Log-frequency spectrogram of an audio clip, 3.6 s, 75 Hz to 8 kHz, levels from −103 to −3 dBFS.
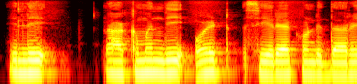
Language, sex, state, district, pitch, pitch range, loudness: Kannada, male, Karnataka, Koppal, 135 Hz, 130-140 Hz, -17 LUFS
